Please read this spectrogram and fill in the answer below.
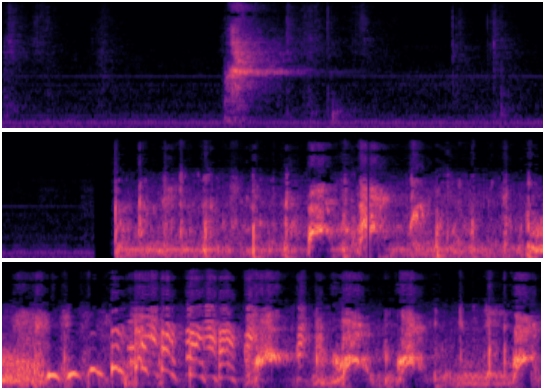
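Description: One short, high, sharp sound about a second and a half in. After a sudden cut about four seconds in, a dog barks and yelps excitedly over loud, continuous water splashing in a swimming pool.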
